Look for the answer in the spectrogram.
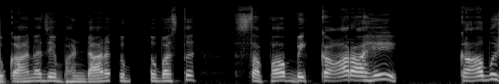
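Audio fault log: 1.08–1.52 s: AAC frame loss with muting. The speech drops out in soft-edged gaps, roughly 0.34 s missing across 0.43 s, the longest run around a fifth of a second. That fits about eight lost frames zeroed by the decoder, with overlapping windows fading each gap in and out.
3.94–4.03 s: AAC frame loss with muting again, a shorter gentle hole of about 85 ms, which points to two lost frames.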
